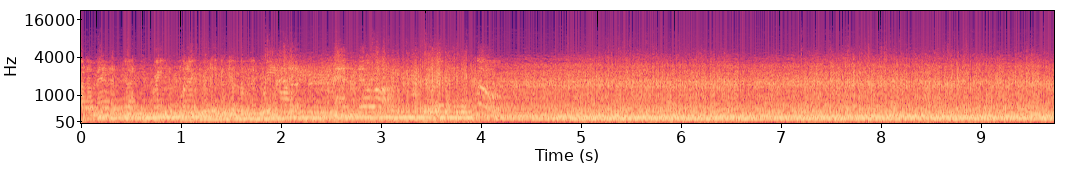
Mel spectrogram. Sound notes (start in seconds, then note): 0.1 cars thrumming; 4.1 cars thrumming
